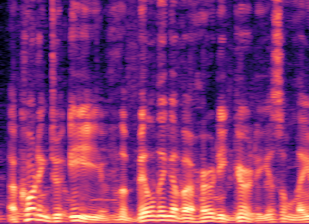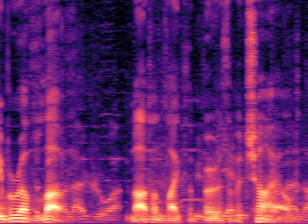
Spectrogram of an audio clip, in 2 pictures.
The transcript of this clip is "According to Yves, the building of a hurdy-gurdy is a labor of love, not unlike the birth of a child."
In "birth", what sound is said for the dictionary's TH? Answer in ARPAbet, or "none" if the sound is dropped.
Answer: TH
